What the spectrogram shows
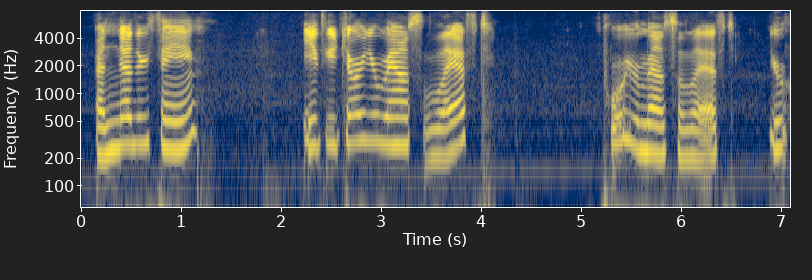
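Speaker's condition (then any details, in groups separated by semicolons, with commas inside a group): Spinal muscular atrophy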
